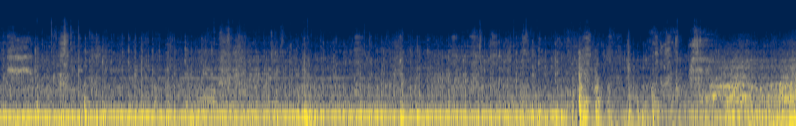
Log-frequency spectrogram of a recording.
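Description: A small fishing boat's engine running steadily at low speed, a low hum whose note shifts about eight seconds in, with scattered light knocks over it.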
